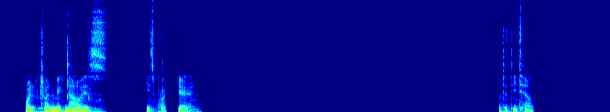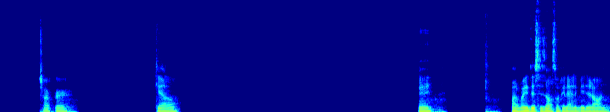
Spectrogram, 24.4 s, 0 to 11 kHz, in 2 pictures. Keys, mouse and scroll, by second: 0.8-1.3 scroll down 2, 1.3 shift+middle click, 4.1 shift+middle click, 5.0 scroll up 3, 5.6 shift+scroll down 1, 5.8 shift+middle click, 8.1 click, 10.6 shift+click, 13.8 shift+click, 19.5 middle click, 21.8 middle click, 23.1 shift+click.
